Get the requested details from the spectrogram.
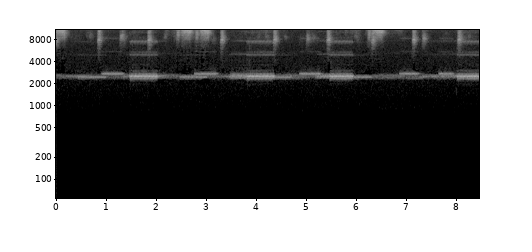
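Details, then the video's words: Crickets chirping in grass on a warm summer night in Bulgaria, recorded with a surround microphone; a steady high trill with overlapping pulsed bursts from several insects, swelling and fading every second or so. "Cricket Sounds - Crickets Chirping at Night"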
